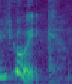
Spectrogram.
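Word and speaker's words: joik: There are traditional music performances and the traditional music of the si is called a yo and it's a very beautiful haunting way of singing.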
